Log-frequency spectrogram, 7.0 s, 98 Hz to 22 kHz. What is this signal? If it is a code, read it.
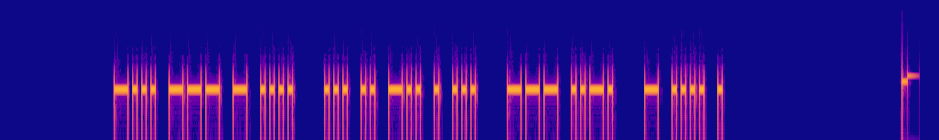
Morse code, heard as a keyed tone, about 34 wpm, 700 Hz. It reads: BOTH SIDES OF THE
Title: Sets of 4 Words 35wpm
